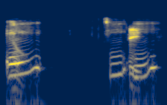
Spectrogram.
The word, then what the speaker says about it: ate: A t e ate. Ate. Eight. Okay. Sounds exactly like Sounds exactly like the in pronunciation Russia. Sounds exactly like the number eight.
